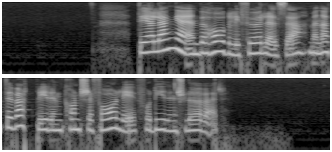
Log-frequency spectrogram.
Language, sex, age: Norwegian, female, 34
